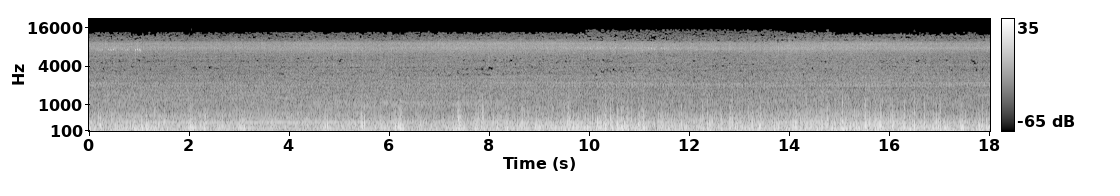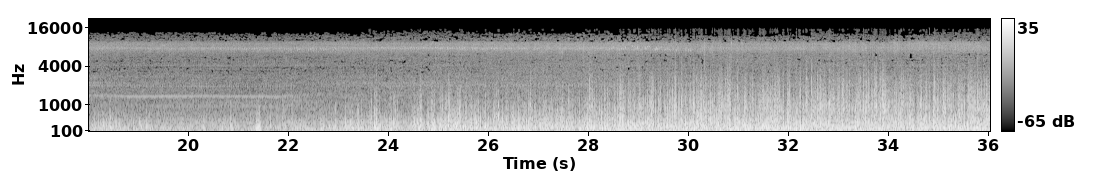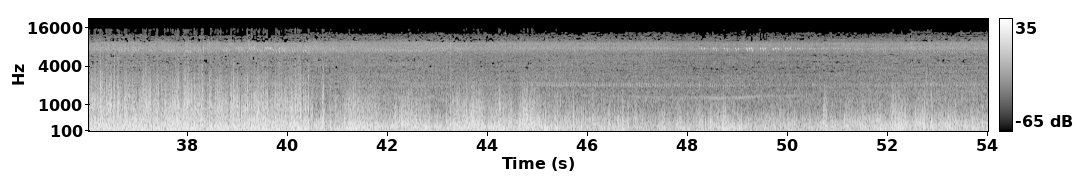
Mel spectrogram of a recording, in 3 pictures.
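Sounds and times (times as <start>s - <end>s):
vehicle engine and tyre noise: 0.0s - 54.0s
wind rushing over microphone: 0.0s - 54.0s.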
